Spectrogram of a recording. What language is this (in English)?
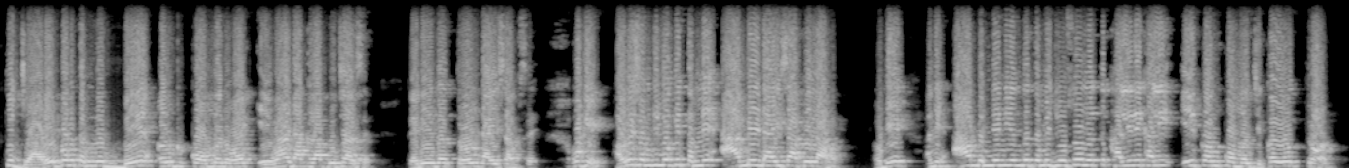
Gujarati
